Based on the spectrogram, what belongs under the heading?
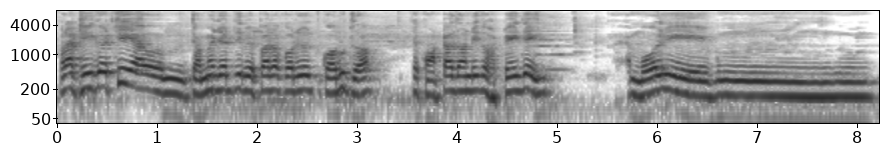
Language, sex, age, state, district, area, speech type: Odia, male, 45-60, Odisha, Jagatsinghpur, urban, spontaneous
